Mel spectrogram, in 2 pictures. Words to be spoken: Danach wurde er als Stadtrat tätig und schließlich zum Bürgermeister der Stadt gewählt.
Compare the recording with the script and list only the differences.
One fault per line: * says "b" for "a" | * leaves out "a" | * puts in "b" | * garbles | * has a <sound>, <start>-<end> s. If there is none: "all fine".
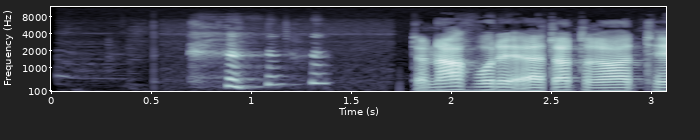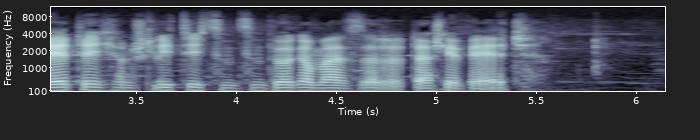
* has a laugh, 0.7-1.4 s
* leaves out "als"
* puts in "zum"
* leaves out "Stadt"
